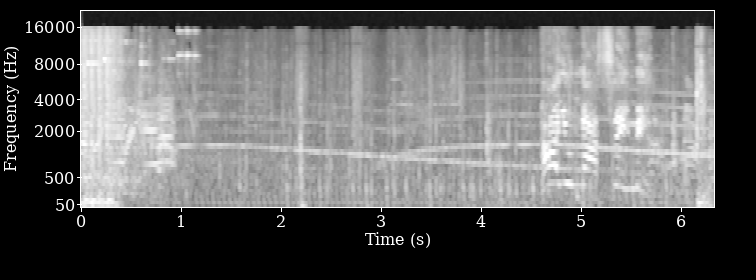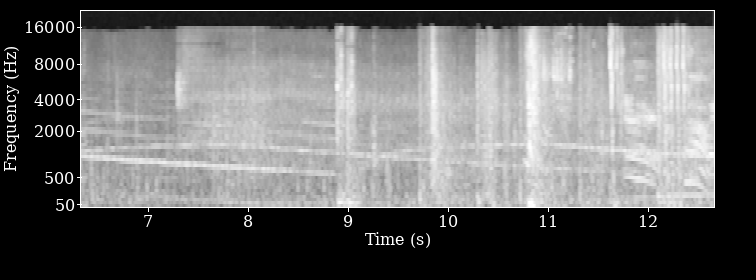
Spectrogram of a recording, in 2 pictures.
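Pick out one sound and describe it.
A police siren wails and wavers in the distance.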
